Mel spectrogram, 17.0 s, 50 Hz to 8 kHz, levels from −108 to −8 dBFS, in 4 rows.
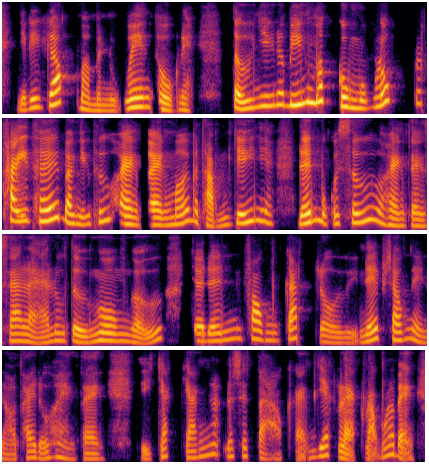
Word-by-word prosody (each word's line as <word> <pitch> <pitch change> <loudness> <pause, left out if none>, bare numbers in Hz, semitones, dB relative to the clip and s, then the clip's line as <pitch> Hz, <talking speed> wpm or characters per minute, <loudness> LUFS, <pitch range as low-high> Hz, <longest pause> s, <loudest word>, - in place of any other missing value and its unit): những 160 - -7
cái 230 +1 +1
góc 330 +4 +7 0.2
mà 190 - -1
mình 150 -2 -7
quen 240 +4 +5
thuộc 170 -3 0
nè, 165 - -5 0.4
tự 195 -4 +6
nhiên 265 +5 -1
nó 300 0 +1
biến 310 +5 +6
mất 390 +1 +6
cùng 245 -4 +6
một 205 -1 -1
lúc, 295 +11 +3 0.2
nó 330 - -8
thay 300 -1 +5
thế 305 +5 +6
bằng 240 -4 +4
những 205 +1 -4
thứ 275 +6 -2
hoàn 215 -5 +4
toàn 190 0 +3
mới 225 +7 +1
mà 280 - -3
thậm 160 +5 -2
chí 235 +6 +3
nha, 285 -5 -3 0.3
đến 250 +8 +6
một 250 - -1
cái 220 0 -5
xứ 250 +7 0
mà 260 - -1
hoàn 175 -5 -2
toàn 165 -1 -4
xa 190 +4 -2
lạ 155 -5 -5
luôn 195 +3 -7
từ 160 -4 0
ngôn 190 0 -1
ngữ 150 - -5 0.3
cho 190 - +2
đến 205 +7 -4
phong 235 -3 +1 0.2
cách 255 +2 -1
rồi 140 -4 -9
nếp 200 +9 0
sống 220 0 -3
này 210 -9 -6
nọ 135 -3 -13
thay 165 +1 -7
đổi 145 -1 -8
hoàn 170 -7 -11
toàn 140 -1 -7 0.4
thì - - -11
chắc 200 +2 -7
chắn 175 +6 -7
á, 265 - -8
nó 200 - -9
sẽ 210 +1 -10
tạo - - -10
cảm 170 - -11
giác 230 +3 -3
lạc - - -1
lõng - - -5
đó 250 - -2
bạn. - - -3
210 Hz, 240 wpm, -23 LUFS, 170-250 Hz, 0.4 s, góc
